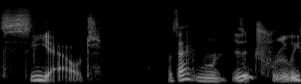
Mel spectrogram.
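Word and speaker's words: cout: It it pronounced see out.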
